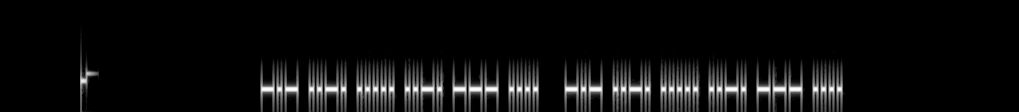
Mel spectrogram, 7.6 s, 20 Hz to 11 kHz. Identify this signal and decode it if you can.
Morse code, heard as a keyed tone, about 37 wpm, 700 Hz. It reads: KF5FOH KF5FOH
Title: USA Call Signs Repeated 2x 40wpm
